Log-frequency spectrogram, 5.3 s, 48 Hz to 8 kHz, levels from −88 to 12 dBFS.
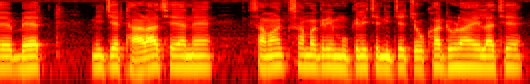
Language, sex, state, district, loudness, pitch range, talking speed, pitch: Gujarati, male, Gujarat, Valsad, -17 LUFS, 130-135 Hz, 145 wpm, 135 Hz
